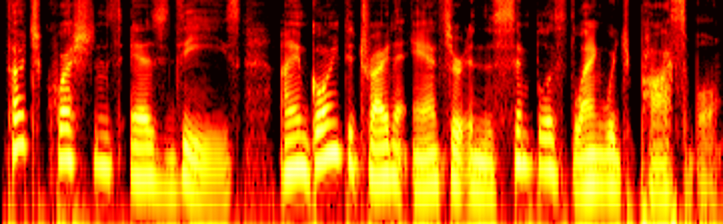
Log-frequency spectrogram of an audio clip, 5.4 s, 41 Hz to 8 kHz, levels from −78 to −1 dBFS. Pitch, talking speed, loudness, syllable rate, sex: 130 Hz, 175 wpm, -19 LUFS, 4.9 syllables/s, male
